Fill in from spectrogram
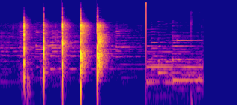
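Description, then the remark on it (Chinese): Five sharp, evenly spaced hand claps ring out in quick succession, welcoming a mentor of a storytelling program, followed by a sudden click and a brief sustained tonal sound that stops abruptly. No one speaks. “为我们解析这段小故事，掌声有请。”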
